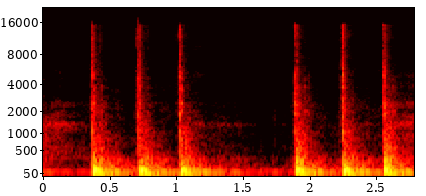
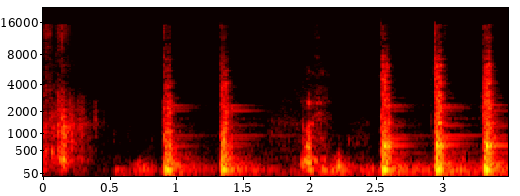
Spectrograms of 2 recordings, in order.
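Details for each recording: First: 2015 Mazda 3 1.5 after replacing worn brake caliper pins on both sides, wheel rocked by hand: dull thuds with no metallic rattle or knocking; worn pins had caused clatter on rough roads. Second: 2015 Mazda 3 1.5 on rough, uneven roads: uneven sharp metallic clunks from a brake caliper rubbing on worn guide pins with play; all the guide pins were then replaced.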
